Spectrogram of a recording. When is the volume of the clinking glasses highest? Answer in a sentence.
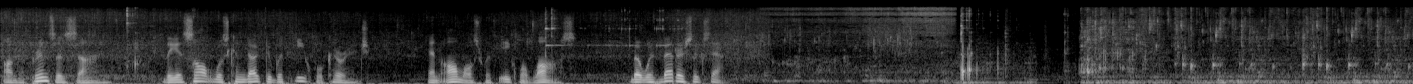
The volume of the clinking glasses peaks at 10 seconds.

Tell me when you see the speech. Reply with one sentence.
You can hear the speech from 0.0 to 7.2 s.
